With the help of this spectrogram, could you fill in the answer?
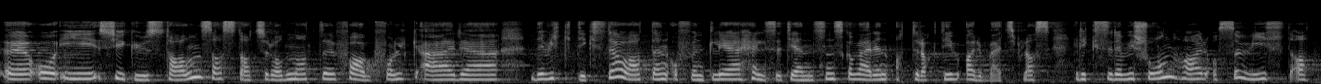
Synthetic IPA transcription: ʔɔʔɪsyːkəhʉːst̪ʰɑːln̩sɑːst̪ɑːt̪sɾoːd̪n̩ɑt̪fɑːɡfɔlkæɾ | d̪ɛʋɪkt̪ɪkst̪əɔɑt̪̚d̪ɛnʔɔfənt̪lɪəhɛlsət̪ʰjeːnəlsn̩skɑlʋæːɾəɛnɑt̪ɾɑkt̪ʰiːʋɑɾbæɪd̪spʰlɑsɾɪksɾɛʋɪʂuːnnɦɑɾɔsːɔʋiːst̪ɑ̰t̪

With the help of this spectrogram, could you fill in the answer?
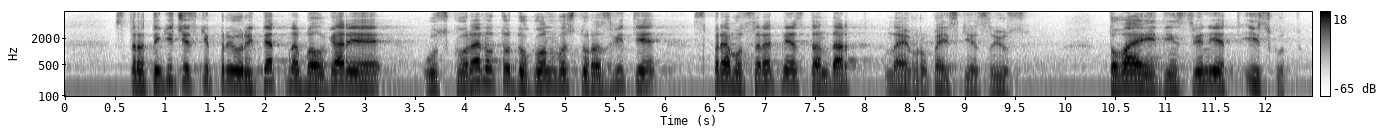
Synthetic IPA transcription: st̪ɾɐt̪ɛɡʲit͡ʃɛskipɾioɾit̪ɛt̪nɐbɐlˠɡaɾijəɛ | oskoɾɛnot̪od̪oɡɔnvɐʃt̪oɾɐzvit̪iɛ | spɾʲamosɾɛd̪nijəst̪ɐnd̪aɾt̪ | nɐɛvɾopɛjskijəsɐjus | t̪ovaɛːd̪inst̪vɛnijət̪isxot̪

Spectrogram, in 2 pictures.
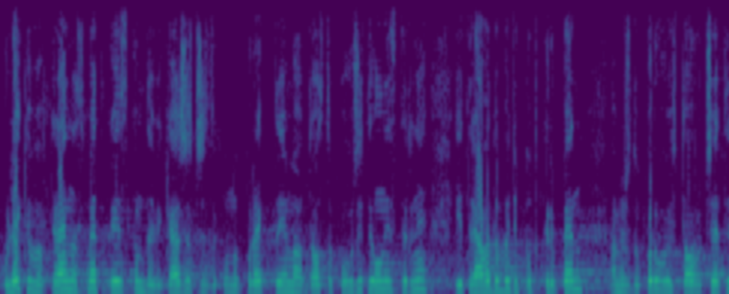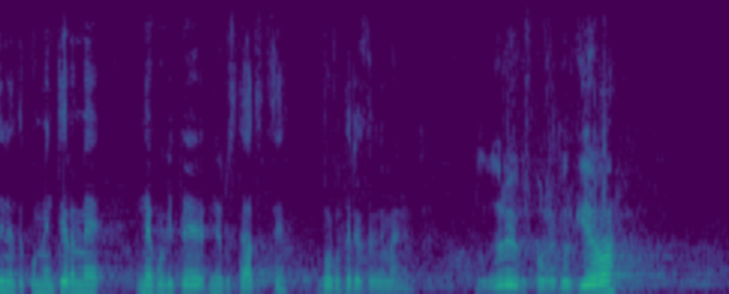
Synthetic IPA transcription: kolɛɡivɐfkɾajnəsmɛt̪kəiskəmd̪ɐvikaʒət͡ʃɛzɐkonopɾoɛk̚t̪əiməd̪ɔst̪əpolˠoʒit̪ɛlˠnist̪ɾɐni | it̪ɾʲabvəd̪ɐbɤd̪ɛpot̪kɾɛpɛnɐmɛʒd̪upɤɾvoift̪ɔɾot͡ʃɛt̪ɛnɛd̪ɐkomɛnt̪iɾɐmɛ | nɛɡovit̪ɛnɛd̪ost̪at̪ə̥t̪sḭblˠɐɡod̪ɐɾʲəzɐvnimaniɛt̪o̥ | blˠɐɡod̪ɐɾʲəviɡospɔʒaɡʲoɾɡʲiɛvɐ

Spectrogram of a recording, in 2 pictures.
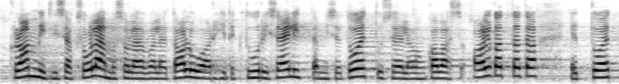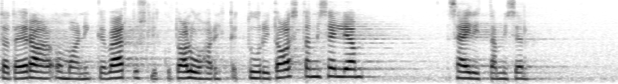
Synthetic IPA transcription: krɑmːid̪̥lisɑkso̞le̞mɑso̞le̞vɑle̞t̪ɑluɑrɦit̪e̞k̚t̪uːɾisæjlit̪ːˑɑmise̞t̪o̞e̞t̪ːˑuse̞leo̞nkɑvɑsɑlɡ̥ɑt̪ːˑɑd̪̥ɑe̞t̪ːo̞e̞t̪ˑːɑd̪̥ɑe̞ɾɑomɑnikːˑe̞væːrt̪ˑuslikːut̪ɑluɑrhi̥t̪e̞k̚t̪uːɾit̪ɑːst̪ɑmise̞ljɑ | sæjlit̪ːˑɑmise̞l

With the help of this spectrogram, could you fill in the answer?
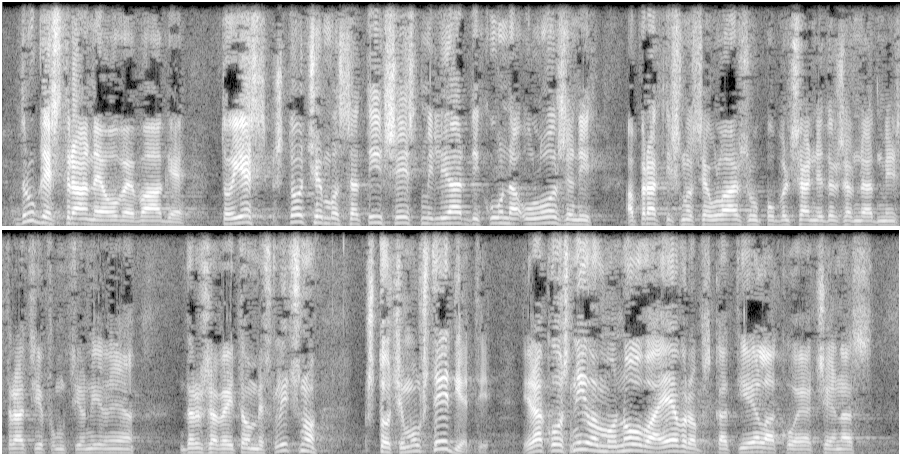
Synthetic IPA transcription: d̪ɾuɡe̞st̪ɾaːne̞o̞ʋe̞ʋaːɡe̞ | t̪oːje̞st̪ʃt̪o̞t͡ɕemo̞sat̪ixʃeːst̪miliaɾd̪ikuːnaulo̞ʒe̞nix | a̰pɾak̚t̪it͡ʃno̞se̞ulaːʒeupo̞boʎʲʃaːɲe̞d̪r̩ʒaʋne̞ad̪minist̪ɾaːt̪sijefuŋk̚t̪sio̞niːɾaɲa | d̪r̩ʒaʋeit̪o̞meslit͡ʃno̞ | ʃt̪o̞t͡ɕe̞mo̞uʃt̪eːd̪jḛt̪ḭ | jeɾakoːsniːʋamo̞no̞ʋae̞ʋɾo̞pskat̪jeːlako̞jat͡ɕe̞nas

